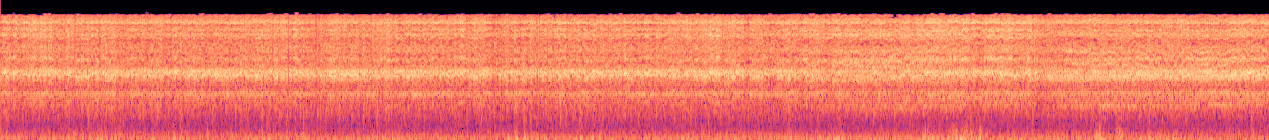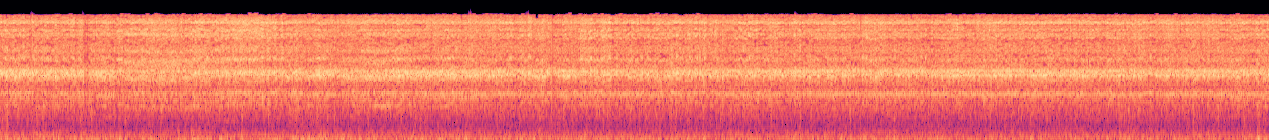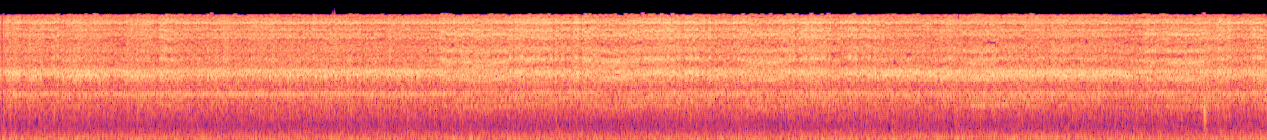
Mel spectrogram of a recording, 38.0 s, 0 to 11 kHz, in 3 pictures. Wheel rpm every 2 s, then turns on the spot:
230, 230, 230, 230, 220, 220, 220, 220, 230, 230, 230, 240, 230, 230, 230, 220, 230, 230, 230.
none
